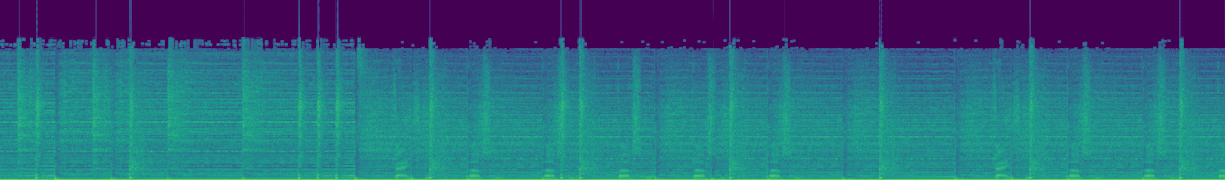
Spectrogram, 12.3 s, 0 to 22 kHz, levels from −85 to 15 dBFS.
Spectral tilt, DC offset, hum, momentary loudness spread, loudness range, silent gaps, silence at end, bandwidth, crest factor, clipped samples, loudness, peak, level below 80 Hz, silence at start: -3.5 dB/octave; under 0.1%; none; 2 LU; 1 LU; none; 0 s; 17.5 kHz; 8 dB; under 0.1%; -10 LUFS; 0 dBFS; -8 dBFS; 0 s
